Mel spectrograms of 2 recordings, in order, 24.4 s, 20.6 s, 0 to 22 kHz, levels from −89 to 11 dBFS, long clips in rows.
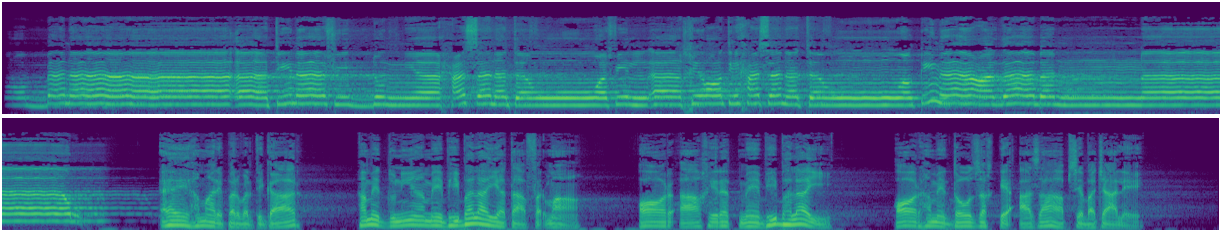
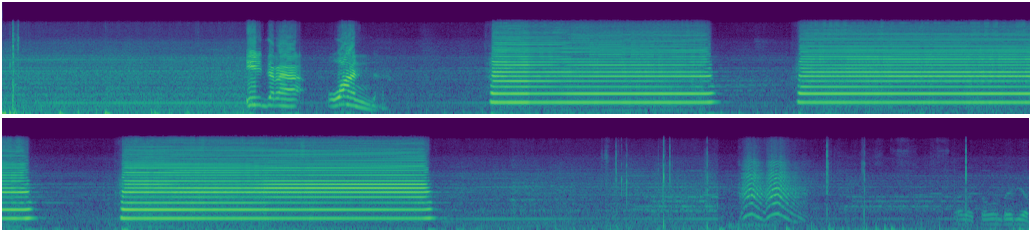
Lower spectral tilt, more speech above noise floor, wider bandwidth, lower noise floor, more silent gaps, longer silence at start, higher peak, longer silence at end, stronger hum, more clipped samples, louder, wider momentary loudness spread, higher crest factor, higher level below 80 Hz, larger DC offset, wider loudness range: first, -4.5 dB/octave vs -1.5 dB/octave; first, 44 dB vs 27 dB; about the same, 13.5 kHz vs 12.5 kHz; first, -60 dBFS vs -43 dBFS; neither; about the same, 0.05 s vs 0 s; about the same, -2 dBFS vs -2 dBFS; first, 0.8 s vs 0 s; neither; neither; second, -16 LUFS vs -11 LUFS; second, 10 LU vs 24 LU; about the same, 14 dB vs 12 dB; about the same, -48 dBFS vs -44 dBFS; neither; second, 7 LU vs 17 LU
